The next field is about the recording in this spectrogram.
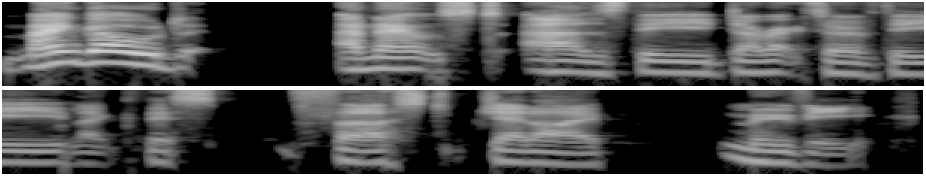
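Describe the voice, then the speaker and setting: A man's voice: mid-range voice, takes it slowly, fairly bright tone, clear, resonant tone. A man co-hosting a podcast, talking in a casual, informal way like a chatty fan. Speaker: podcast co-host. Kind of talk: casual chat.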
